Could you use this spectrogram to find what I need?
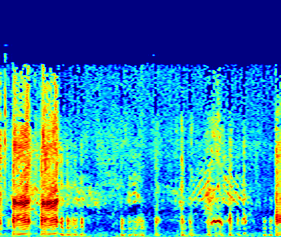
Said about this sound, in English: Northern pintail. Slender and elegant ducks seek shallow ponds and wetlands throughout the northern hemisphere.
